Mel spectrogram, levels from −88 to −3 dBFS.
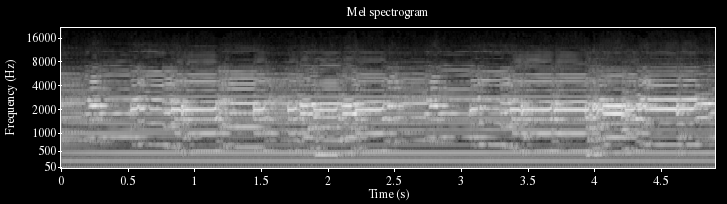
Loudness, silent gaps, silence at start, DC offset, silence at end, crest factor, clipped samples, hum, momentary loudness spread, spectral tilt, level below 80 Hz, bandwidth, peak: -13 LUFS; none; 0 s; 0.6%; 0 s; 14 dB; under 0.1%; none; 7 LU; -1 dB/octave; -52 dBFS; 14 kHz; -2 dBFS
